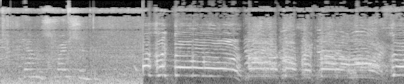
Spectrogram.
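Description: A man chanting slogans through a handheld megaphone amid a crowd of marchers, in loud, drawn-out shouted phrases; the chanting starts abruptly about two seconds in. Before that, voices over a heavy low rumble.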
